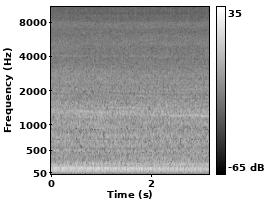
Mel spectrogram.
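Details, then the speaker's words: 2007 Ford F-150 Lariat 5.4L Triton V8: steady smooth idle during computer-controlled 800 rpm high idle after start, no rattle; VCT cam phasers rattle at 800–1,200 rpm only when revved with pedal. "but when you start it up and it high Dalls for a second on its own by the computer at 800 it doesn't rattle"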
